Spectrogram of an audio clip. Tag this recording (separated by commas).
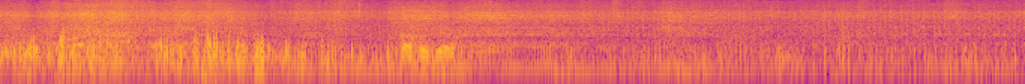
Speech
